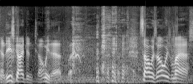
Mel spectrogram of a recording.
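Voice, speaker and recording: Background noise is noticeable here. This man talks at a moderate pace. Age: 80s+. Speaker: amateur sailboat racer. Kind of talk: casual reminiscing.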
